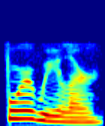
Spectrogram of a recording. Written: four-wheeler

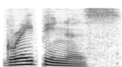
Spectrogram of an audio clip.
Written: grapiness

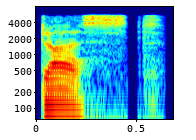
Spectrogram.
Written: dost

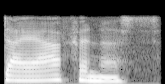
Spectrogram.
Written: diaphanous

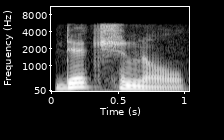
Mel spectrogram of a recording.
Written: dictional

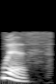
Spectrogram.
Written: withe

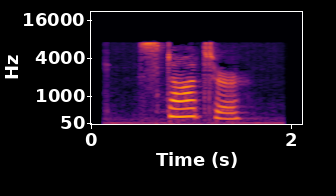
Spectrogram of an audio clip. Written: stotter

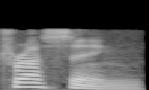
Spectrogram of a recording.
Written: trussing

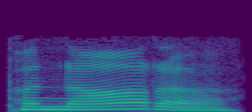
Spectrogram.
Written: panada

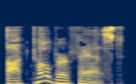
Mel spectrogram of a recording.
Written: Oktoberfest

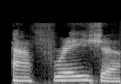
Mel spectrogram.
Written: afrasia

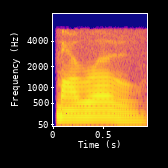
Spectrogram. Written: Moreau

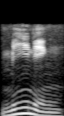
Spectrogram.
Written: meaning

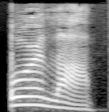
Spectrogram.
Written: orlop

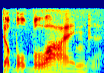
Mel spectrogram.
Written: double-blind

